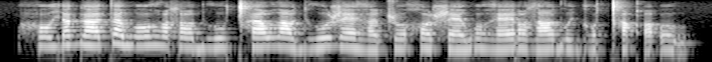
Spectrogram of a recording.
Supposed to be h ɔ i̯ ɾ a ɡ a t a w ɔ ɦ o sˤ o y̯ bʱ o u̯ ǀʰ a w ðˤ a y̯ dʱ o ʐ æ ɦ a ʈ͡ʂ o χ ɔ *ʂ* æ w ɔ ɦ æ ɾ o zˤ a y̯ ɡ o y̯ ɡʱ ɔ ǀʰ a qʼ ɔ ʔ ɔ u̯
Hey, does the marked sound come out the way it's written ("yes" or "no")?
yes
